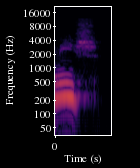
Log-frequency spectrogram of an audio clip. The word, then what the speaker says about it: niche: So wow, I'd lean into it and make it my niche. Yeah. So that's how we say it, niche. Yeah. Niche, was I saying it wrong? Both ways are correct.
